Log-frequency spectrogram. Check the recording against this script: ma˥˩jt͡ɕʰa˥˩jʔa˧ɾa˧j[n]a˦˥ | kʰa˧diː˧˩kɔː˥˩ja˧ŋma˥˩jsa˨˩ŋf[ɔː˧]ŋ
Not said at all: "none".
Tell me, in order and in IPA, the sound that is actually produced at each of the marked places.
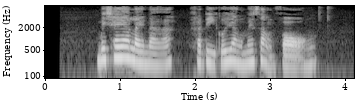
n, ɔː˦˥

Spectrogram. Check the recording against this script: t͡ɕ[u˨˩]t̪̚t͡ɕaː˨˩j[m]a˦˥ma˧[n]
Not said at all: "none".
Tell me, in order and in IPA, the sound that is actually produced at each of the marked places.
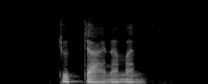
u˨˩, n, n

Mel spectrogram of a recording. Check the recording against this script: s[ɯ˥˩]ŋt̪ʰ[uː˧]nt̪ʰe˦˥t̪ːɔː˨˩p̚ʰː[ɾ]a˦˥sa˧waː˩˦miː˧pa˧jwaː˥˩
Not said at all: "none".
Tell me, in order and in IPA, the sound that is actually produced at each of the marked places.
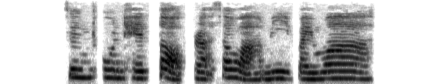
ɯ˧, uː˧, ɾ

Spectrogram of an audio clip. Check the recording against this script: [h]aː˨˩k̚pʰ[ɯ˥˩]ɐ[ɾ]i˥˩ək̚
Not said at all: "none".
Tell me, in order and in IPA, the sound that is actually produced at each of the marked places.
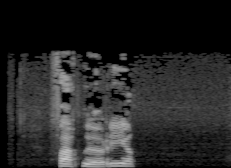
f, ɯ˨˩˦, ɾ

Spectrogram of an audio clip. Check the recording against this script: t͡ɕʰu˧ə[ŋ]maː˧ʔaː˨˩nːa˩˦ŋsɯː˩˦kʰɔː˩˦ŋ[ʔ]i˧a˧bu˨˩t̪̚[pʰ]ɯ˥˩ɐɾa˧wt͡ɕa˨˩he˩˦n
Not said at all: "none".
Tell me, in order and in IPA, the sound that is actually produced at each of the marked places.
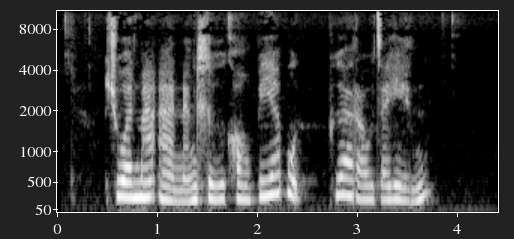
n, p, pʰ

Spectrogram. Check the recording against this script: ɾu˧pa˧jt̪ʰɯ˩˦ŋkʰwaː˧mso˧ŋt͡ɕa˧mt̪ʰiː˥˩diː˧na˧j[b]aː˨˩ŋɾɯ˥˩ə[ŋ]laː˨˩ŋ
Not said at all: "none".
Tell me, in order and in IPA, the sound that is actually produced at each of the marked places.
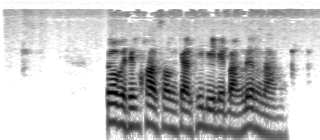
b, ŋ

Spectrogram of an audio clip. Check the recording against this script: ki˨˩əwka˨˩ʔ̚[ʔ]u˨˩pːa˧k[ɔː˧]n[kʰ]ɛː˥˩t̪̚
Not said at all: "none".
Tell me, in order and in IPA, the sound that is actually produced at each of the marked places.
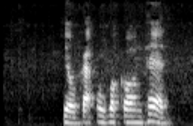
ʔ, ɔː˧, pʰ

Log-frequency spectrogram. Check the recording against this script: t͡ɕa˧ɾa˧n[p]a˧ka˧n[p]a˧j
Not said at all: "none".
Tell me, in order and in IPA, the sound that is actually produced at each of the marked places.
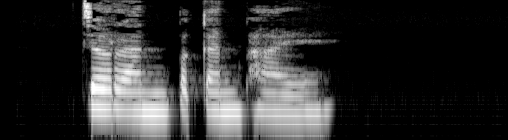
p, pʰ

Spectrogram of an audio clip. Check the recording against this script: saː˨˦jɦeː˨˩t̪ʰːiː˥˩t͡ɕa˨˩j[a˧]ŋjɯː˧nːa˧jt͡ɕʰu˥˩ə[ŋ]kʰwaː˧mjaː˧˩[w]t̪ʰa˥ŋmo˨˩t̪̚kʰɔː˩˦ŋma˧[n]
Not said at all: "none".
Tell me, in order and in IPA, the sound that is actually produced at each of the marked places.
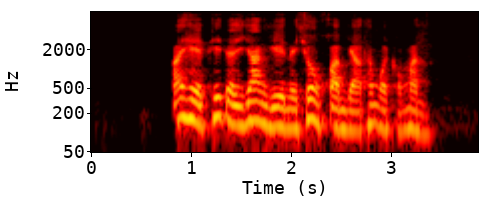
a˥˩, ŋ, w, n

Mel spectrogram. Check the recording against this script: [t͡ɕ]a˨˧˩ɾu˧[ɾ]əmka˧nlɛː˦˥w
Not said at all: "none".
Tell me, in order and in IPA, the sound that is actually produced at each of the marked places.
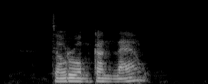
t͡ɕ, none

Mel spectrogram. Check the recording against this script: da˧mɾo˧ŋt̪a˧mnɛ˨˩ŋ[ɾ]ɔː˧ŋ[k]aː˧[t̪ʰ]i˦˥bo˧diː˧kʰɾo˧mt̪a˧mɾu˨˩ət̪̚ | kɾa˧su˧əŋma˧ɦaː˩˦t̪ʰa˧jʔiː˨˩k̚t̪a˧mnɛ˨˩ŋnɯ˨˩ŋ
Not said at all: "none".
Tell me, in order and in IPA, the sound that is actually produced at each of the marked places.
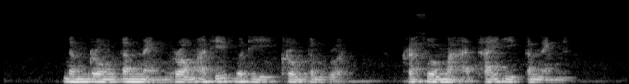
ɾ, ʔ, t̪ʰ

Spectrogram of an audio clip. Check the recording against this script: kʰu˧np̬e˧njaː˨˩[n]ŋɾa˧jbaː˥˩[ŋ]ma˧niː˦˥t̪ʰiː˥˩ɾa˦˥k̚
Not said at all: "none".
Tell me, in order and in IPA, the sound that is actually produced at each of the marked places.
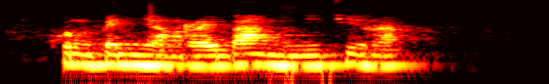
none, ŋ

